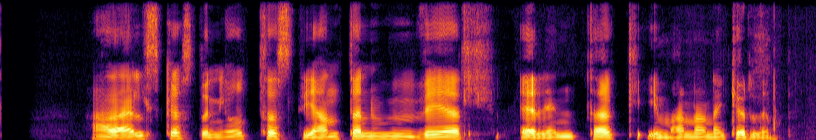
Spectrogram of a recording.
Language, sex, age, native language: Icelandic, male, 18-19, Icelandic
